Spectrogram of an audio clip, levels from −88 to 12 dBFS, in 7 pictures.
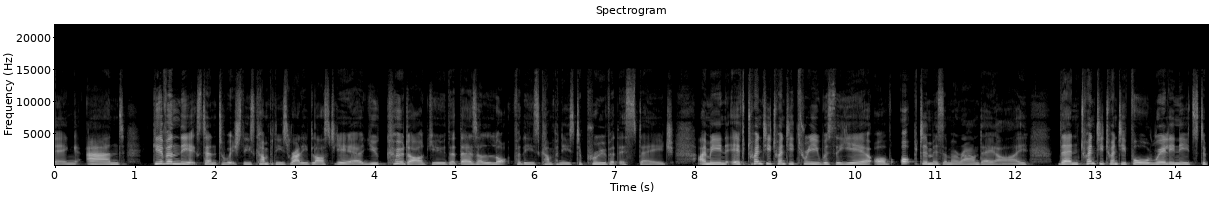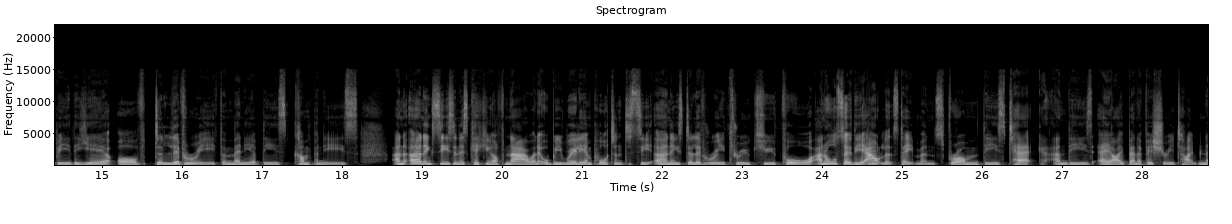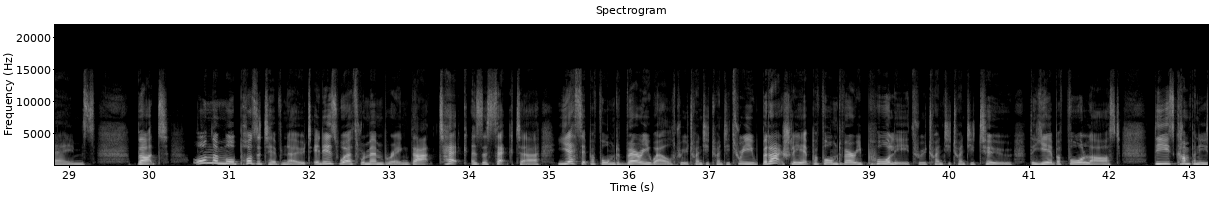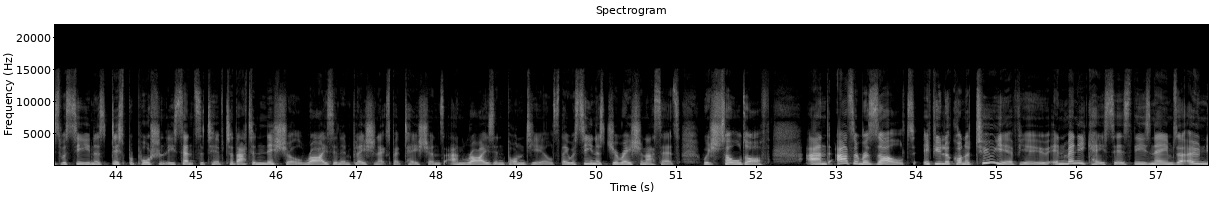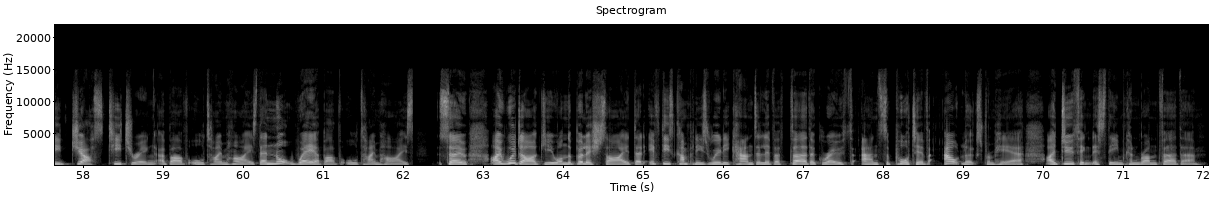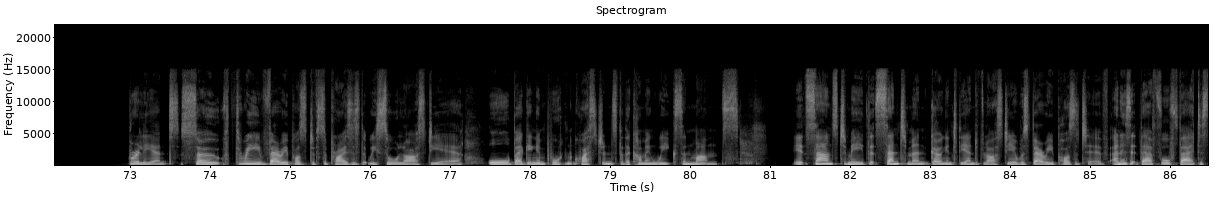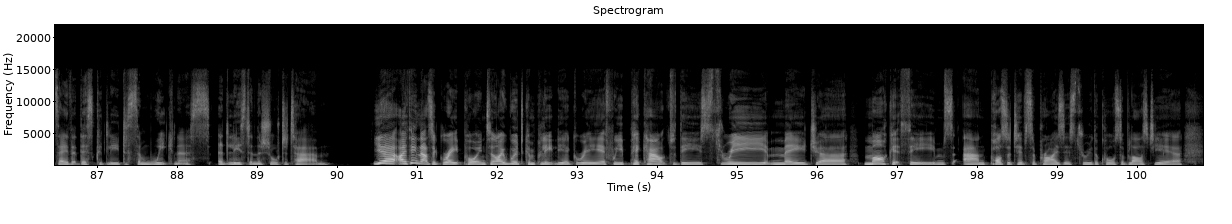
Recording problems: abrupt cut into speech; at the start

